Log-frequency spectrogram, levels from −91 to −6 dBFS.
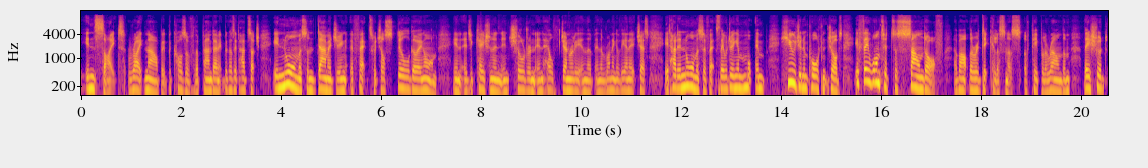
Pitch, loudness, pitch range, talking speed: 155 Hz, -19 LUFS, 145-175 Hz, 190 wpm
